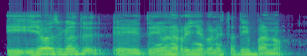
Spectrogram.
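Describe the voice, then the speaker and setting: The recording has its highs cut off, capturing a young man from Paraguay with an expressive, fast, mid-range voice that is a little mellow. He is an interview guest chatting casually, wandering through a long story with many restarts and "o sea," and re-enacting dialogue.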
